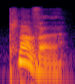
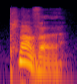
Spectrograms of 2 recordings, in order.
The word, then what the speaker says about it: plover: don't um so I have weird ways of pronouncing stuff Plover see I got it right God damn it that's how you pronounce it Plover Plover Plover see I I pronounced it right I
